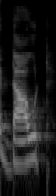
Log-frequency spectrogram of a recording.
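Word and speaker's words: doubt: आइए यहाँ आप देखिए, डी ओ यू बी टी, तो ये इसको क्या पढ़ेंगे, डाउट, ठीक है ना।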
